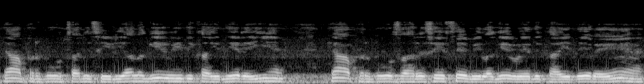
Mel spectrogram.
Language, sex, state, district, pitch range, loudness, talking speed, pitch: Hindi, male, Haryana, Rohtak, 125-140 Hz, -11 LUFS, 205 wpm, 130 Hz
